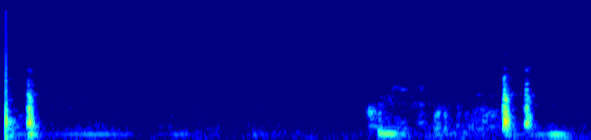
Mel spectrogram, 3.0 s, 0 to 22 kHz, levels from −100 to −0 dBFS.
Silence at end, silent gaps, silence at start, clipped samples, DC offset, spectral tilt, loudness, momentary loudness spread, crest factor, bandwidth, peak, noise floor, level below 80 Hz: 0.15 s; none; 0 s; under 0.1%; under 0.1%; -4 dB/octave; -53 LUFS; 15 LU; 30 dB; 3.5 kHz; -28 dBFS; under -90 dBFS; -84 dBFS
